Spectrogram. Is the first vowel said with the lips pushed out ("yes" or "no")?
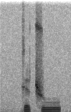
no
